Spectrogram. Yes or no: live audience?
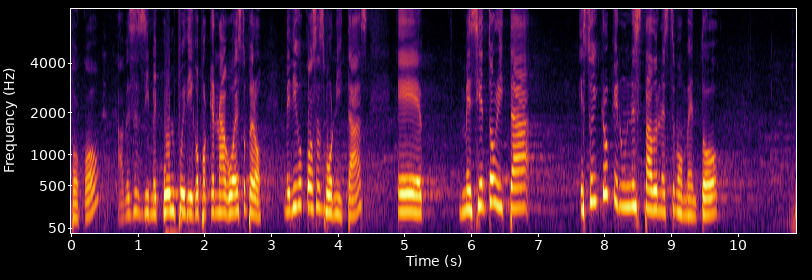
yes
